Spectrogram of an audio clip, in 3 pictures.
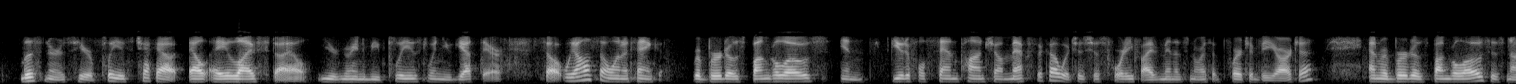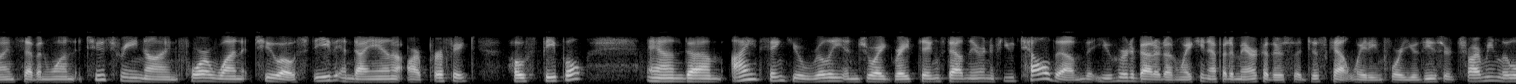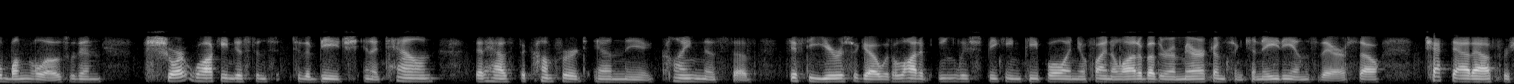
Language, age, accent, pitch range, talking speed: English, 50-69, American, 125-150 Hz, 170 wpm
